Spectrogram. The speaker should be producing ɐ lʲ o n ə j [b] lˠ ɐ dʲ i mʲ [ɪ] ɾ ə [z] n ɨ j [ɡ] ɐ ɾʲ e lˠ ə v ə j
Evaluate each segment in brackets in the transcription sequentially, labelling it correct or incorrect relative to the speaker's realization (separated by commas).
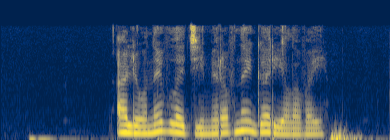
incorrect, correct, incorrect, correct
